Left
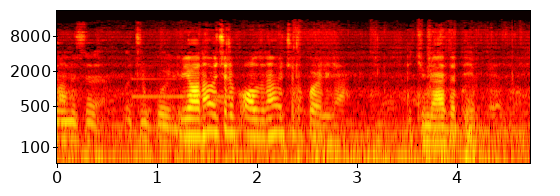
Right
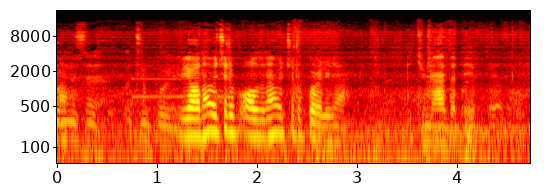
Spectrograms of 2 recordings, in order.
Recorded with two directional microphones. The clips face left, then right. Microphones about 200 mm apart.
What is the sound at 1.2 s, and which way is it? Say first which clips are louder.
Speech: right 4 dB; 25° right (ahead or behind).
